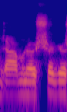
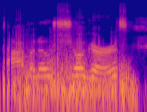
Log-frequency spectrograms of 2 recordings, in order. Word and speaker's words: Domino Sugars: If you look at that sign, it has an S on the end. It is Domino Sugars. We in Baltimore have somehow dropped the S.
